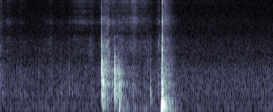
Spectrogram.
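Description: A card slaps down onto a table.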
